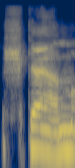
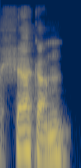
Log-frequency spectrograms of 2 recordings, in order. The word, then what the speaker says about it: Shechem: I think one of the first places that he stopped was Shechem, or Shechem.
